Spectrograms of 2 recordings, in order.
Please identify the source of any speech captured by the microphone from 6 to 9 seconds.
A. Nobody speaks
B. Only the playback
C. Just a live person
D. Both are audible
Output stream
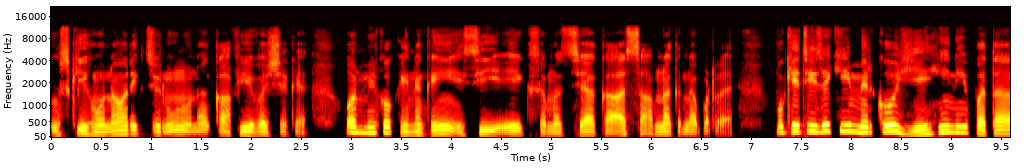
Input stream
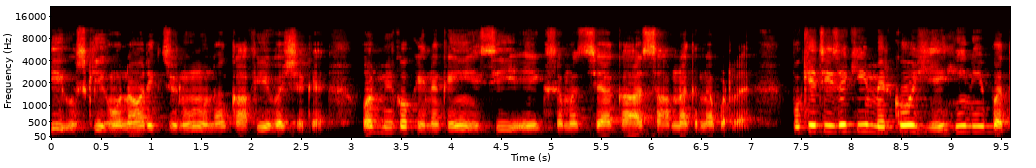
B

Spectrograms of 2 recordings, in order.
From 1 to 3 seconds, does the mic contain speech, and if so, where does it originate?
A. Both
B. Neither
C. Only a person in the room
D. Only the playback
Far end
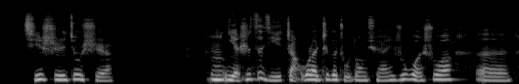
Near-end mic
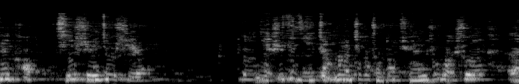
D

